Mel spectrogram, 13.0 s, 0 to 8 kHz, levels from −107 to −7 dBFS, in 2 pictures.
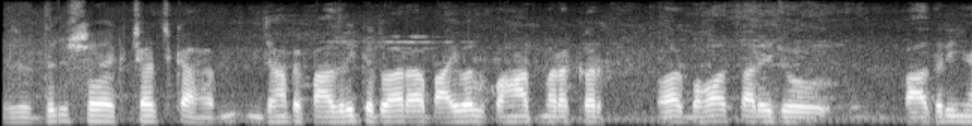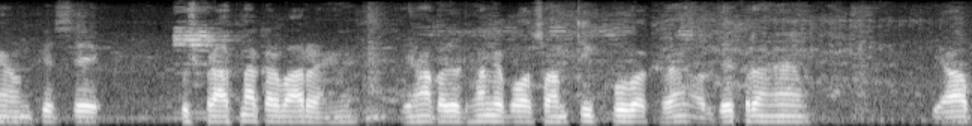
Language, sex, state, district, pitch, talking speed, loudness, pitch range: Hindi, male, Bihar, Samastipur, 125 Hz, 210 wpm, -16 LUFS, 125-135 Hz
